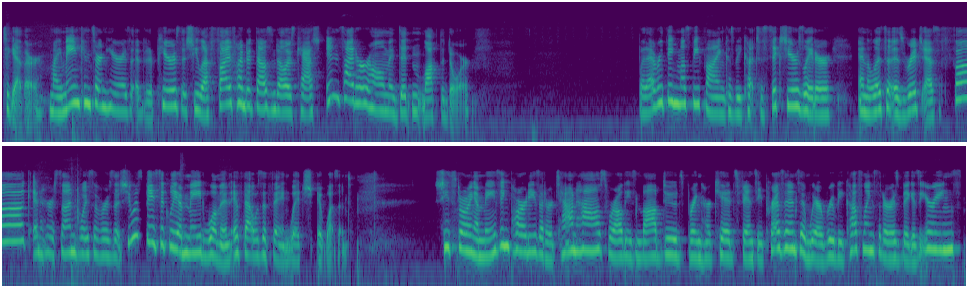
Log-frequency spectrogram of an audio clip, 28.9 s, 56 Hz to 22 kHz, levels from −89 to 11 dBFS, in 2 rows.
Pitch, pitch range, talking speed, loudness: 220 Hz, 195-275 Hz, 185 wpm, -25 LUFS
